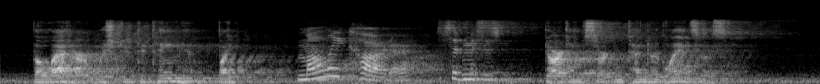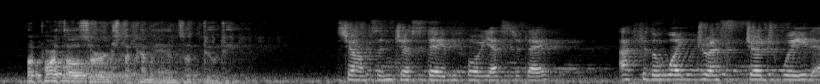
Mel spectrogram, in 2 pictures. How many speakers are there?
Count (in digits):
2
